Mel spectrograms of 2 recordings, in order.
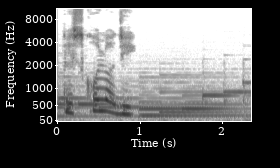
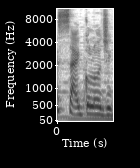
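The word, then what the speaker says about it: psychology: PSY पिस्कोलॉजी। दीदी, ये पिस्कोलॉजी क्या होता है? क्या? पिस्कोलॉजी। किट्टू, वो पिस्कोलॉजी नहीं होता है, पी साइलेंट होता है, इसे साइकोलॉजी कहते हैं।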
